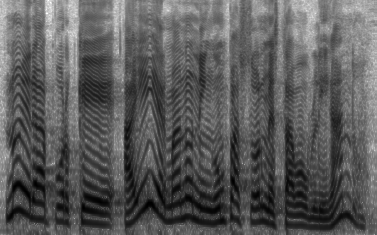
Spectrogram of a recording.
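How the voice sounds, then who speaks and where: A man's voice: high-pitched, big pitch swings, moderate pace, darkish tone. Man preaching a testimony sermon. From Guatemala. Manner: addresses listeners as brother, storytelling.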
